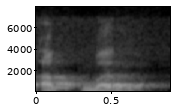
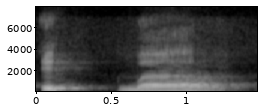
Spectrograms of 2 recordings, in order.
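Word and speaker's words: أكبر: B Akbar tidak memanjangkan Mad pada ba Akbar enggak dipanjangin Akbar enggak dipanjangin kalau dipanjangin tidak sah walauqala maka jikalau dia mengatakan Allahu akbar lam tanqid shatuhu niscaya tidak sah salatnya enggak sah kalau diucapkan Allahu akbar salatnya enggak sah sawaun futihal hamzatu Al kusiroha sama saja difathah kan hamzahnya Akbar atau dikasrahkan Ikbar jadi sama saja diucap allahu akbar allahu Ikbar dua-duanya enggak sah Nah kenapa lianna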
